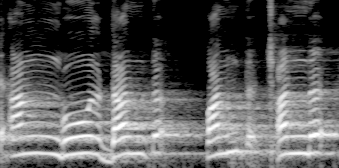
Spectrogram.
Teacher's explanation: अनुस्वार जो होता है, जो बिंदु केवल होता है, यह नाक से केवल बोला जाता है।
